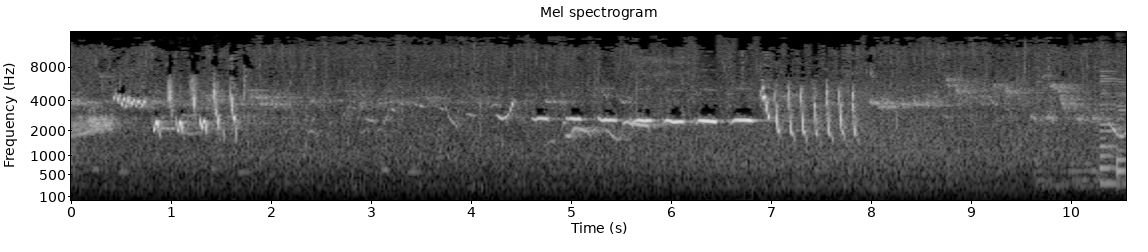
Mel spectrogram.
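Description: Songbird singing in two phrases, one about a second in and a longer one from about four to eight seconds that holds a steady trill and ends in a quick run of sharp notes, over the steady hiss of flowing river water.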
